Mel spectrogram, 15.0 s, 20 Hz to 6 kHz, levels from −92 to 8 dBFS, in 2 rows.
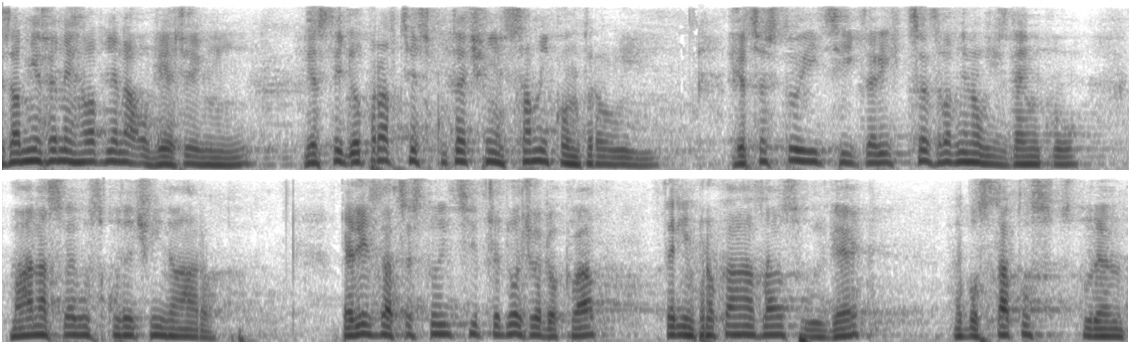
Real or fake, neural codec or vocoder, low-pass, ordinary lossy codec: fake; codec, 44.1 kHz, 2.6 kbps, SNAC; 5.4 kHz; AAC, 24 kbps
